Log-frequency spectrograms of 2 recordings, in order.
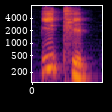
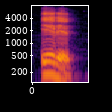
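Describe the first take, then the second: First: The t is a clear t linked forward. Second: The t is a quick flap between vowels. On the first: The speaker calls it wrong. "eat it 이렇게 발음하지 않고" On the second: The speaker calls it right. "eat it 이렇게 발음을 하는 경우가 많죠"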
